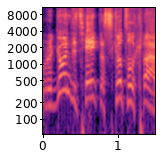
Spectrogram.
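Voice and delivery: loud, jokey, laid-on, put-on Scottish accent. Asked if they had to say it scottish, the speaker repeats: mock scottish accent. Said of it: "Did you have to say that, like, Scottish?".

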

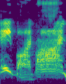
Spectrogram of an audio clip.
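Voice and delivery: very high, rasping, creaky animatronic voice. Talking about favorite characters, doing a Funtime Freddy voice. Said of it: "I sound like it's a voice of him".

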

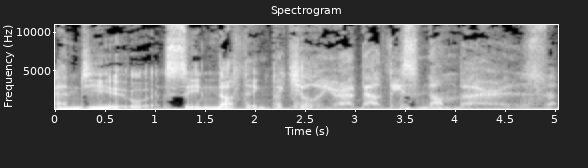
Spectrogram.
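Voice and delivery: soft, slow, whispered doctor voice.

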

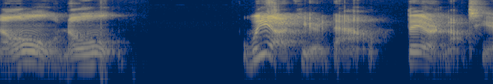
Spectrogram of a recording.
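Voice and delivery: crow voice in short, plain, broken words. A game master voices a crow answering a player's questions, talking crow voice. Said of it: "One flutters over to you and starts pecking at the food in your hand".

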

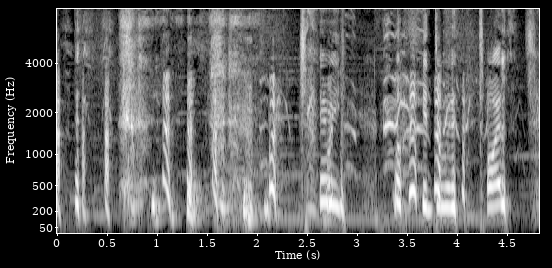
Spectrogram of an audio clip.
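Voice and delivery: high, laughing, teasing squeal with giggling.

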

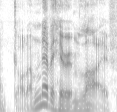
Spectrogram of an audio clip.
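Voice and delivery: normal talking voice

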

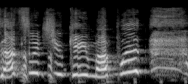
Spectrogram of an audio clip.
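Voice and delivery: high, loud, slow, mocking disbelief.

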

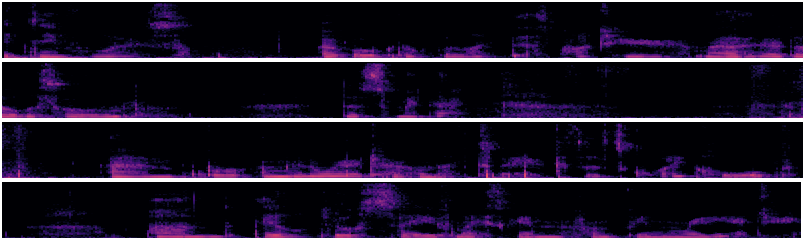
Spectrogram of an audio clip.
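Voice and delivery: hushed whisper. Showing a skin flare-up early in the morning while others sleep: whispering. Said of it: "I'm trying to whisper 'cause it's seven A M".

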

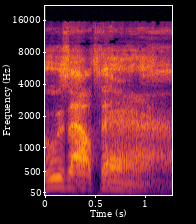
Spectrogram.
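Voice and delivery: loud, throaty, rasping, rough guttural voice. A game master voices someone the players hear calling out, guttural voice. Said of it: "you hear a guttural voice going".

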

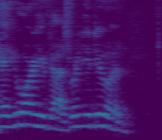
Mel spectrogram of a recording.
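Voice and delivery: high, challenging put-on yell, calling out across distance. Retelling how a group across the street called out: imitating someone yelling. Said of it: "they start yelling".

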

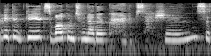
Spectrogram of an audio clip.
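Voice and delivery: awkwardly sultry, clumsy sexy-sounding voice. Vlogger opens her monthly favorites video for makeup geeks, in an awkward sexy voice. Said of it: "It's my awkward sexy voice".

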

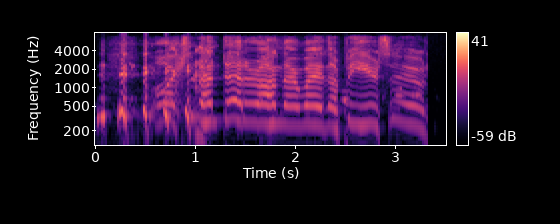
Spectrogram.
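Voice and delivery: shrill, very high-pitched shouting. In a fantasy game, speaking through a spell that magnifies the voice, yelling. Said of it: "but I'm going to yell anyway".

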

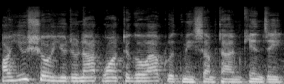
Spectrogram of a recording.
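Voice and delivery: monotone computer voice. Acting a scene addressed to Kinsey, in a monotone computer voice. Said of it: "a monotone computery voice like yours".

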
